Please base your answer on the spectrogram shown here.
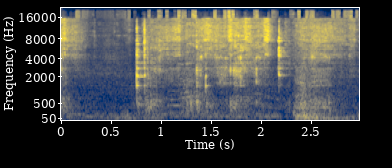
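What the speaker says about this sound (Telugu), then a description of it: "పప్పు ఫస్ట్ డ్రైగా అలా రోస్ట్ చేసేసి" Lentils (dal) dry-roasting in a pan for tomato pappu, stirred with a utensil that scrapes and clinks against the metal, with a soft sizzle underneath and a couple of sharper knocks, close and alone.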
